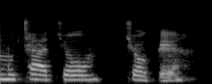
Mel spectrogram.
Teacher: También tenemos a las aficadas que igualmente existe un bloqueo de aire y después sale como una explosión.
